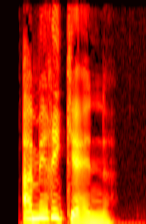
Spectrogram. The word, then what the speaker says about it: Américaine: The addition of E to masculine forms ending with the letter N denasalizes the vowel un. It becomes E and the N is pronounced. – Américain. Américaine. Marocain. Marocaine. Mexicain. Mexicaine. – Note that when un is spelled I-E-N in the masculine form, an extra N is added in the feminine form.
